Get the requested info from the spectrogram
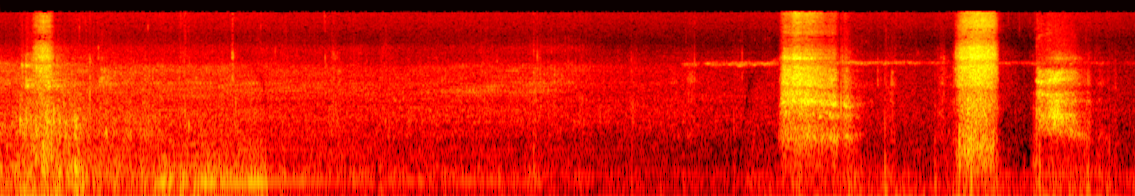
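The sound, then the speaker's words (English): Three quick, loud nasal snorts from a person with an allergy near the end, following a steady rumble of wind and boat-like background noise; no one speaks. “It's really irritating to have to do it all the time.”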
